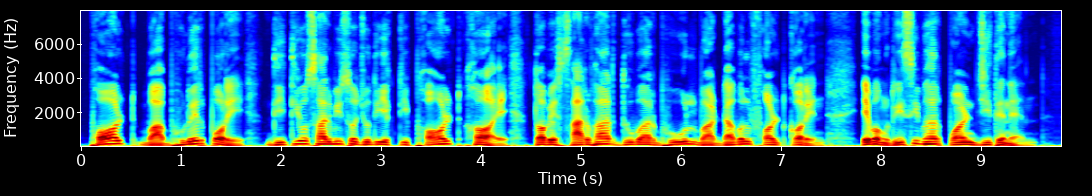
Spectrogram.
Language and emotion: Bengali, neutral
